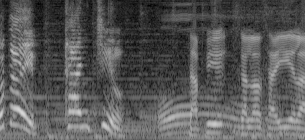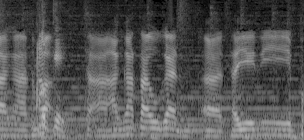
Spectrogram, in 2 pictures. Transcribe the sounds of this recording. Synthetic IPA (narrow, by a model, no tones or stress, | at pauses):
bət̪əj | kaɲt͡ʃil | t̪apikalawsajəlaaŋaʔsəboakesaŋaʔt̪aukan | əsajəinĩp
